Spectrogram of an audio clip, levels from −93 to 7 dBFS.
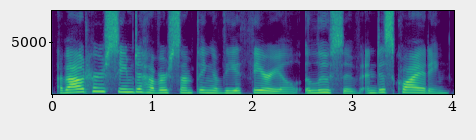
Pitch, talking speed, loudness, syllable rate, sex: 225 Hz, 180 wpm, -20 LUFS, 6.2 syllables/s, female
